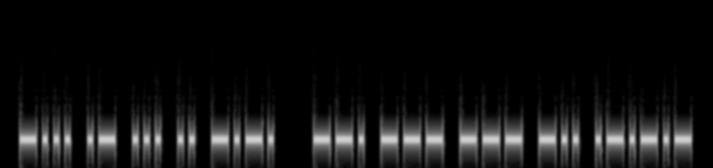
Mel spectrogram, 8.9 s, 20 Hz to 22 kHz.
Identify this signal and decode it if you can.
Morse code, heard as a keyed tone, about 17 wpm, 700 Hz. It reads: BASIC GOOD.
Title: Sentences from Top 1000 Words - Review Part 3 - 17wpm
